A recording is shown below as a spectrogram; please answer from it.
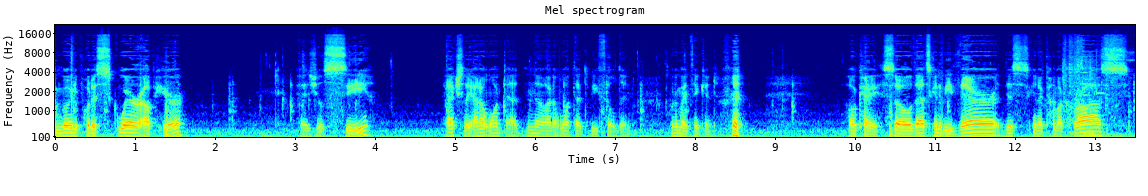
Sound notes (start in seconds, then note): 8.9 laughs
